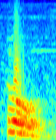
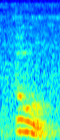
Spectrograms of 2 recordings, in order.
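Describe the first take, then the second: First: The vowel sounds like 'oh'. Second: The vowel sounds like 'oo'. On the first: The speaker calls it right. "यहाँ पर जो है टो होगा" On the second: The speaker calls it wrong. "न कि टू होगा"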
